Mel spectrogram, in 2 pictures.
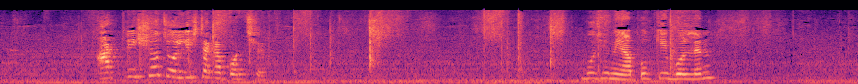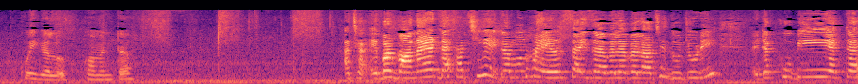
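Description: A young woman speaks with animation close to the microphone.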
